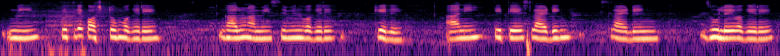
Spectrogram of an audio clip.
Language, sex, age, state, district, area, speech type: Marathi, female, 30-45, Maharashtra, Wardha, rural, spontaneous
